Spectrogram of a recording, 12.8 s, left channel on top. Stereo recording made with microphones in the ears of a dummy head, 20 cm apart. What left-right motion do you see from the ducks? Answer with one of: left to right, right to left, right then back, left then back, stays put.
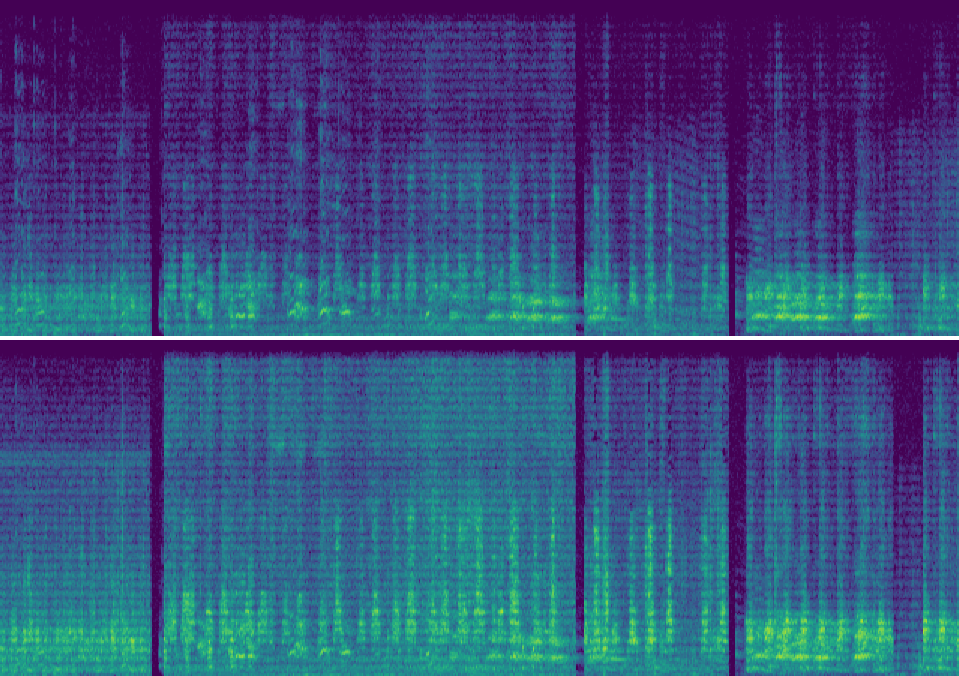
stays put.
